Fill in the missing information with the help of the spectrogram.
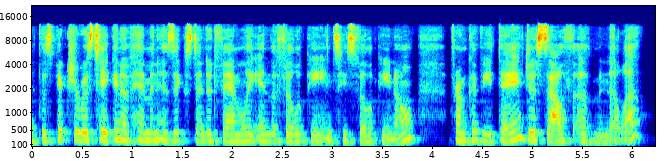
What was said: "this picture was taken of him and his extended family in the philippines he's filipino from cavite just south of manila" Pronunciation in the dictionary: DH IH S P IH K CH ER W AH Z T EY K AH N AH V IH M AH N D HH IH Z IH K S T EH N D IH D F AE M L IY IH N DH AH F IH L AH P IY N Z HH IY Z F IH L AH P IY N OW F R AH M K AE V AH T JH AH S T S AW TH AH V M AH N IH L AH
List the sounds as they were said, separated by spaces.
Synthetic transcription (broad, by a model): DH IH S P IH K CH ER W AH Z T EY K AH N AH V IH M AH N IH Z IH K S T EH N D IH D F AE M L IY IH N DH AH F IH L AH P IY N Z HH IY Z F IH L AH P IY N OW F R AH M K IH V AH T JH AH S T S AW TH AH V M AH N IH L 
